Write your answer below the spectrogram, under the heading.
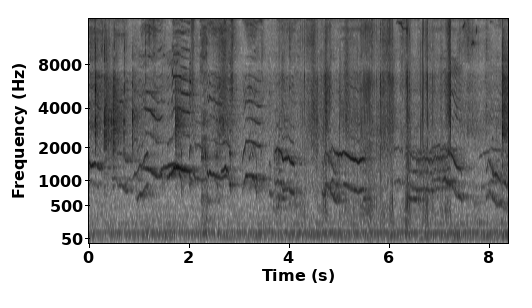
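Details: Several Labradoodle puppies of the Kiwi litter whining and whimpering together: overlapping high, wavering cries that rise and fall, some sliding upward into short howls, continuing throughout over a steady low hum.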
